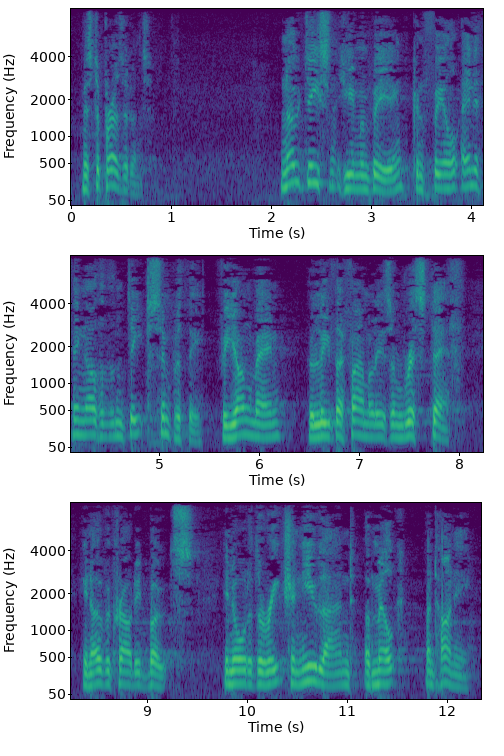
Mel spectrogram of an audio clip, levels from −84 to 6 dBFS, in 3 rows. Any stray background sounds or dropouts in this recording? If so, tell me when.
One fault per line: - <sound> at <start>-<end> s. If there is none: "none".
none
